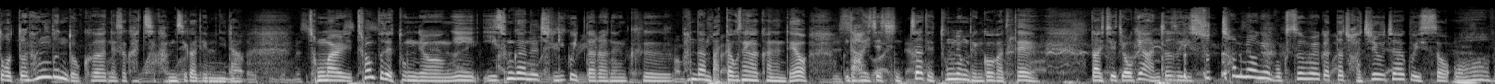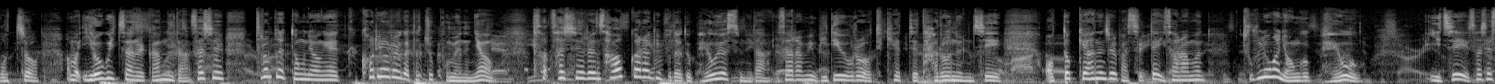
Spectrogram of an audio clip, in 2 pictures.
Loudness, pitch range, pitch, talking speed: -17 LUFS, 165-245 Hz, 190 Hz, 365 characters per minute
